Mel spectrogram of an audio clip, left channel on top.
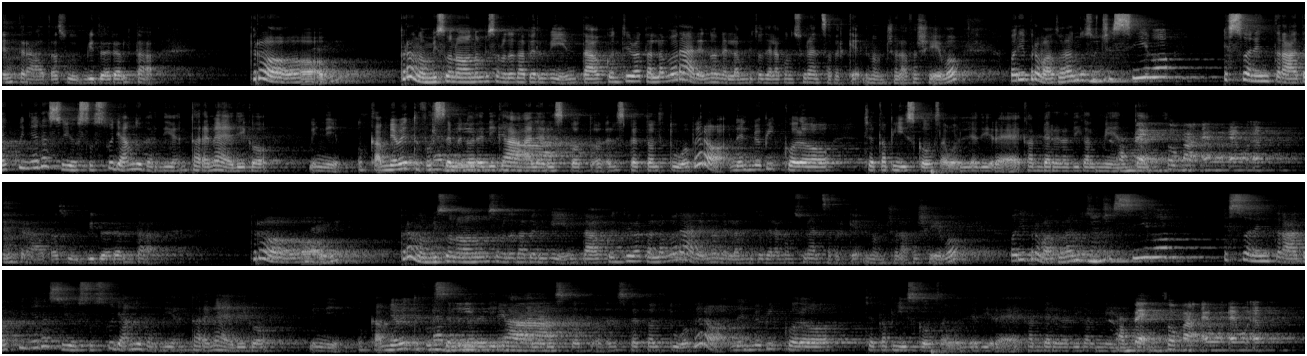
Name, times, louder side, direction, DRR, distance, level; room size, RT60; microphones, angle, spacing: voice 1, 0.0-1.5 2.5-3.3 4.0-9.8 10.1-11.7 12.2-15.7 16.1-24.5, left 6 dB, 50° left, 9 dB, 0.4 m, -29 dB
voice 2, 3.0-3.4 10.7-11.1 17.3-18.6 24.2-25.6, right 1 dB, 30° right, 2 dB, 0.8 m, -31 dB
17.0 x 7.2 x 2.6 m, 2.1 s
head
